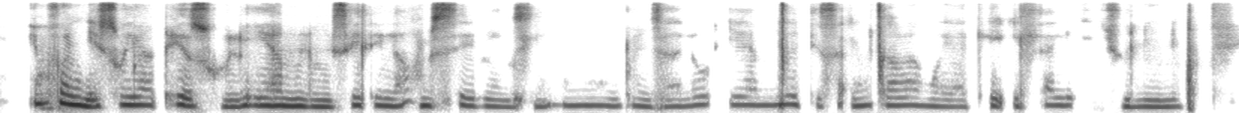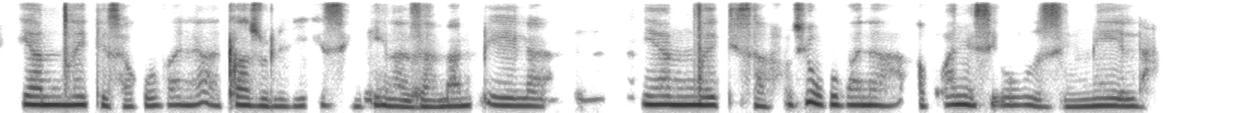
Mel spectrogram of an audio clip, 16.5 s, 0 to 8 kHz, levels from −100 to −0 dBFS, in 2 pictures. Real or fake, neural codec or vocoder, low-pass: fake; autoencoder, 48 kHz, 32 numbers a frame, DAC-VAE, trained on Japanese speech; 7.2 kHz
